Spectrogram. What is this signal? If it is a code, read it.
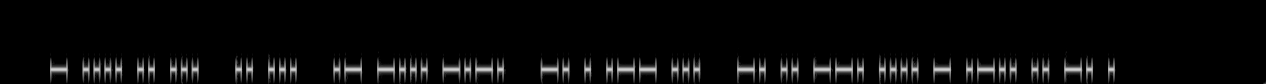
Morse code, heard as a keyed tone, about 22 wpm, 700 Hz. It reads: THIS IS ABC NEWS NIGHTLINE
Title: Speed-Racing - Sets of 5 Words 22wpm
